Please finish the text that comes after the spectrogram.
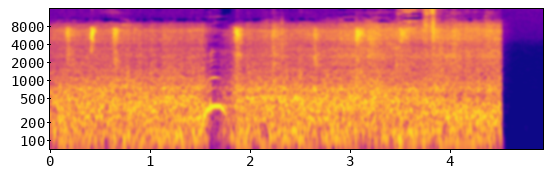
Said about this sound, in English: They're on the subway. Hey, that was New York subway, baby.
